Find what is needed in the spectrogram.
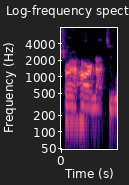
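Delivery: ordinary talk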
